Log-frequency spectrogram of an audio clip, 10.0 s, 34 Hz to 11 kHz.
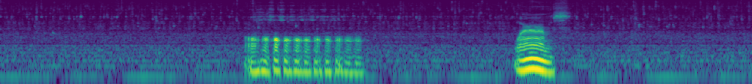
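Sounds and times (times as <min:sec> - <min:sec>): aquarium air stone bubbling: 0:00.0 - 0:10.0
man's wavering voice: 0:03.2 - 0:04.9.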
